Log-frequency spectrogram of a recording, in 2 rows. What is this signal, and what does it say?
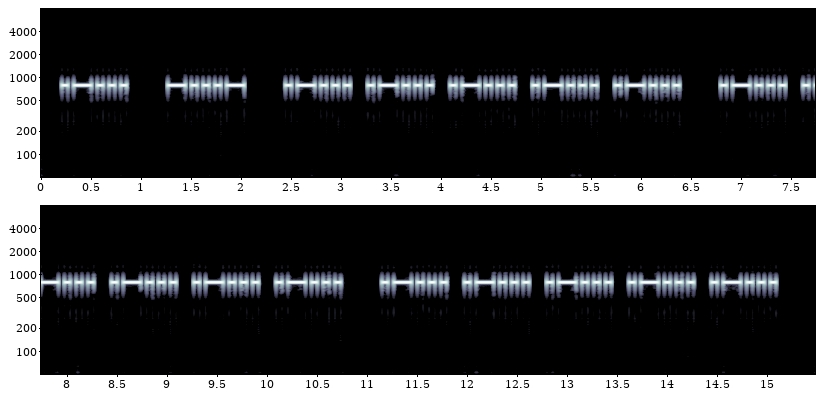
Morse code, heard as a keyed tone, about 20 wpm, 800 Hz. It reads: <AS> <BT> <AS><AS><AS><AS><AS> <AS><AS><AS><AS><AS> <AS><AS><AS><AS><AS>
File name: CW gyakorlas as 17 baud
